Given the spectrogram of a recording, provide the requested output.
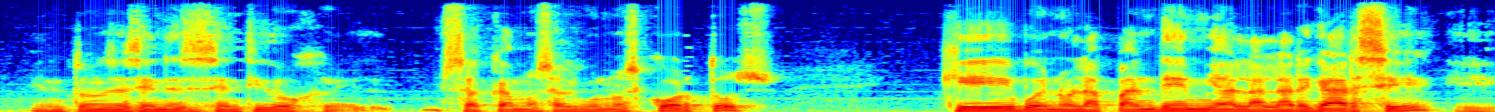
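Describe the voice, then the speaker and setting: Noticeable background noise is present throughout. The words come out at a very slow pace. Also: man, medium pitch for a man, fairly even intonation. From Mexico, Temixco (Morelos). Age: 40s. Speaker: stage artist and cultural manager. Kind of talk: interview answers. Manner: halting, many fillers.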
